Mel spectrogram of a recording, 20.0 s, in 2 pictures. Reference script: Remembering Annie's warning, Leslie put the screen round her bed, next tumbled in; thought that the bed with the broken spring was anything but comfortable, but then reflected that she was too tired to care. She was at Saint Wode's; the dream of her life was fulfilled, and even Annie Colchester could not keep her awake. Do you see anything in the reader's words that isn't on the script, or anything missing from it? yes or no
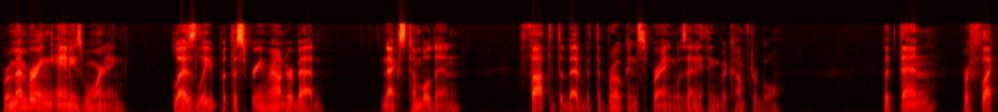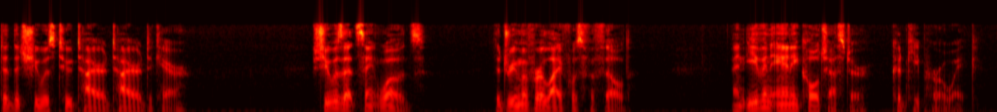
yes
